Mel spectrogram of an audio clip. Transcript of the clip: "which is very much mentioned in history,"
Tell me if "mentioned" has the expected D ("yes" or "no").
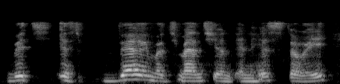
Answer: yes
